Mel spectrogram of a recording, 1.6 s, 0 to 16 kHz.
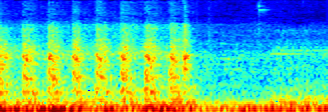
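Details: Lexus GS300 cranks but won't start, security light flashing, immobilizer code B2798: starter spins in quick even pulses about seven a second, then stops with no firing; ECU being tested.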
